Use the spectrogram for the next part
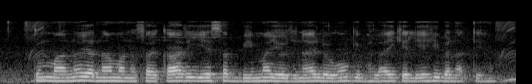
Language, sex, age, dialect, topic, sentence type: Hindi, male, 18-24, Kanauji Braj Bhasha, banking, statement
